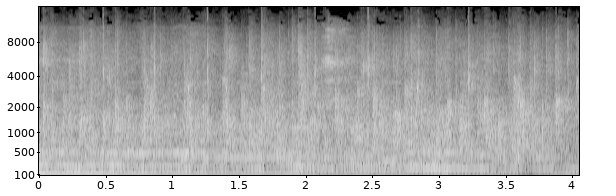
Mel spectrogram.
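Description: Audience applauding as a live country band's final chord rings out under the clapping.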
